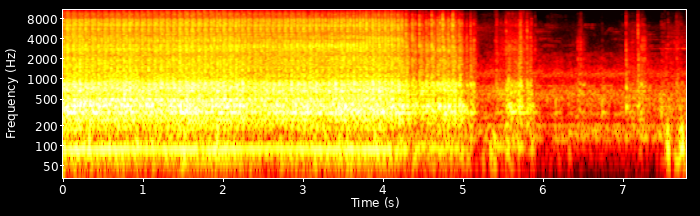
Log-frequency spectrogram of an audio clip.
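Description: Usha Stitch Magic electric sewing machine running at speed, stitching a dense decorative embroidery pattern, then slowing and stopping about five seconds in. A few light clicks follow.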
